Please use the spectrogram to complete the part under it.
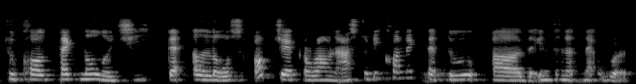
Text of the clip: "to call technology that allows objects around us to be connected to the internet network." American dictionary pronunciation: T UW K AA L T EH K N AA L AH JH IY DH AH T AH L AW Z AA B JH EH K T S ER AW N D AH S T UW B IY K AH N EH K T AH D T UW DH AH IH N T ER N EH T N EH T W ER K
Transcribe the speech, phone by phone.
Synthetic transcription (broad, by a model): T UW K AA L T EH K N AA L AH JH IY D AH T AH L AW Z AA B JH EH K T ER AW N D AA S T UW B IY K AH N EH K T AH D T UW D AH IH N T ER N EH T N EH T W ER K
